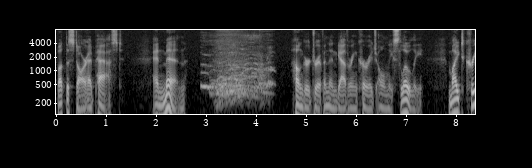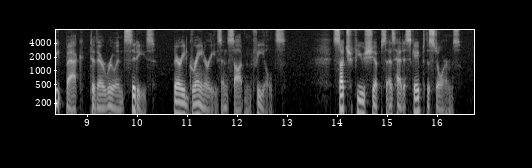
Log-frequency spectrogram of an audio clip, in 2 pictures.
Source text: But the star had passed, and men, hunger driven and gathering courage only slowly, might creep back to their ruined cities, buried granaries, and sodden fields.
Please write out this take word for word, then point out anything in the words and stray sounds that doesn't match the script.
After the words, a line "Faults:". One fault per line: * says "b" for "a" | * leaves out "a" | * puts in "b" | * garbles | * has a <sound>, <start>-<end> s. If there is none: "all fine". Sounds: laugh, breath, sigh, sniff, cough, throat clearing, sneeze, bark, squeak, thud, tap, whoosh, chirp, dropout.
But the star had passed, and men, hunger driven and gathering courage only slowly, might creep back to their ruined cities, buried granaries, and sodden fields. Such few ships as had escaped the storms
Faults:
* has a breath, 2.9-4.4 s
* puts in "Such few ships as had escaped the storms"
